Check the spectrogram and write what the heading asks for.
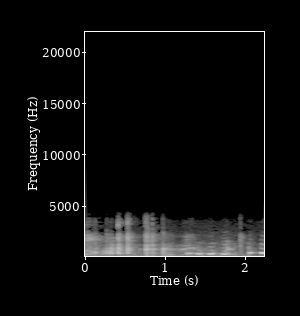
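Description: Toy packaging of card and plastic being handled and pulled at: a quick, uneven run of clicks, taps and rustles.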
